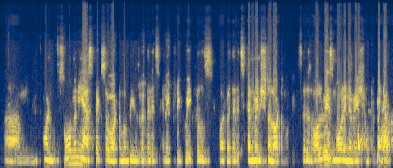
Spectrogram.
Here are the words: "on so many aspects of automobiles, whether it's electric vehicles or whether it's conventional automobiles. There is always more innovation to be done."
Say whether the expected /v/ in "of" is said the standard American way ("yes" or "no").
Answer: yes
